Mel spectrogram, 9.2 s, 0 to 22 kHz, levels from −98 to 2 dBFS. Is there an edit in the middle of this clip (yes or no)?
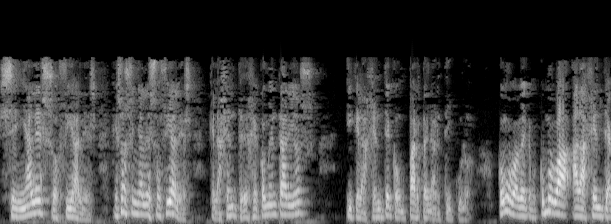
no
